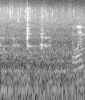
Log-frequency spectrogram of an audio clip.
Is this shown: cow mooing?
no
